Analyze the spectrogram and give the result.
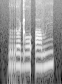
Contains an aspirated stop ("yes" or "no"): no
